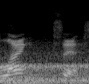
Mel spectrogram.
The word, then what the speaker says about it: LANXESS: It's a German company. Yeah. L A N X E S S Less. Lang Lang. Lances. Like success, but Lances.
